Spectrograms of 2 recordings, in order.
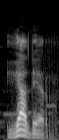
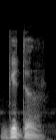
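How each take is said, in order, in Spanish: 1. La primera vocal es una a plena. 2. La primera vocal es una schwa corta y neutra. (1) "una pronunciación en hebreo clásico medieval sería así" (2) "quedaría con la vocal schwa así"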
